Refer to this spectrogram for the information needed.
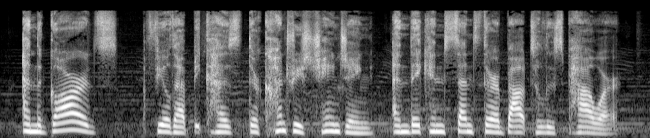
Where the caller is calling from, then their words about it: New York, United States; I'm calling from New York.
